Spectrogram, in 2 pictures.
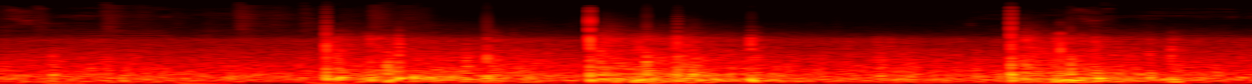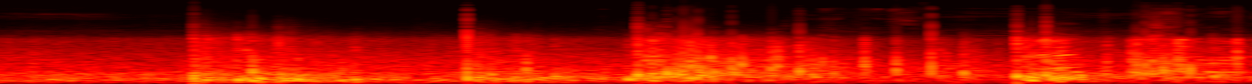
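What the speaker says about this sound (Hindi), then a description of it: "तो डेली होते हैं ये फायरवर्क्स?" Fireworks over Niagara Falls crackle and boom in irregular bursts, some sharp and close, others rumbling further off, with crowd chatter and talking running underneath throughout.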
